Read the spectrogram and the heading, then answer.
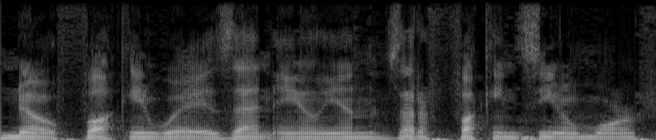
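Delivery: ordinary talk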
